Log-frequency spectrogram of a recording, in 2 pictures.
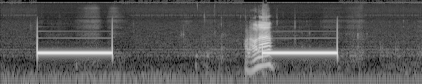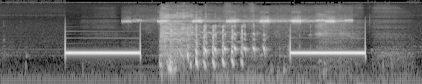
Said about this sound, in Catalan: Trucant a Sabadell. Agafeu el telèfon.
